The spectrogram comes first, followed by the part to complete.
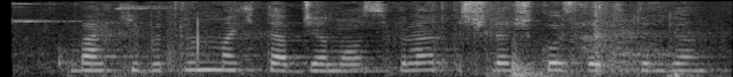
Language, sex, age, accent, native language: Uzbek, female, 18-24, Samarqand, Uzbek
